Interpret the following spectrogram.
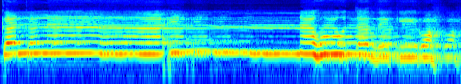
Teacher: ان کے نون پہ تشدید ہے، غنہ ہوگا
